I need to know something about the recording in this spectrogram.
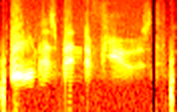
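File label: bomb defused, announcer; vo; Counter Strike Model Pack; CS2; cs2 classic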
